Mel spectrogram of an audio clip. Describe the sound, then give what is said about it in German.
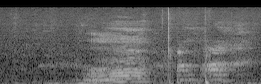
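A dog named Botta whimpers and makes odd, warbling vocal noises, a drawn-out whiny tone followed by a couple of short sharp yips and snorts, with no one talking. “Während wir jetzt die Frage gelöst hat der Botta ganz lustige Geräusche gemacht.”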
